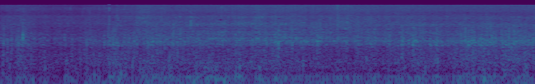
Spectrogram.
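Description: Steady riding noise from a motor scooter on a wet road: a wavering low rumble of wind on the microphone over the engine and the hiss of tyres on wet asphalt.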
